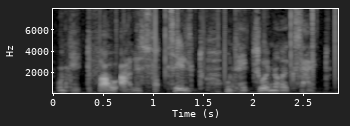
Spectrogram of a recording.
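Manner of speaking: usual speaking voice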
